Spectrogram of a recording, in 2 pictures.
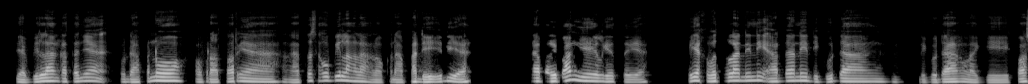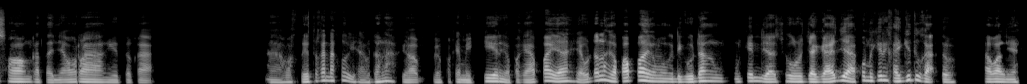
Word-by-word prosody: dia 115 - -1
bilang 155 +4 +4
katanya, 140 +5 -1 0.3
"Udah 115 -1 -2
penuh 175 +3 +4 0.3
operatornya." 135 +7 -1 0.4
Nah, 105 - -3
terus 165 0 -5
aku 180 0 -1
bilanglah, 160 -8 +2
"Loh, 105 - -3
kenapa 105 +1 -5
di - - +3 0.2
ini 155 - -2
ya, 120 - +2 0.6
kenapa 150 -1 0
dipanggil?" 170 0 +3
Gitu 130 -4 -6
ya. 110 - -5 0.5
"Ya, - - +7
kebetulan 160 +5 +2
ini 185 +1 +1
ada 140 +5 -1
nih 175 0 +2
di - - -3
gudang. 135 -1 0 0.5
Di 105 - -10
gudang 120 +4 +1
lagi 105 -1 -5 0.2
kosong," 130 -1 +1
katanya 105 -1 -4
orang, 115 -2 +1
gitu, 100 0 -8
Kak. 95 -2 -5 1.1
Nah, 105 -1 -6
waktu 110 +2 -9
itu 130 - -12
kan 185 - 0
aku, 175 -2 -5
"Ya 110 -5 -6
udahlah." 125 +9 -2
Gak 105 -1 -5
gak 105 -1 -9
pakai 110 - -6
mikir 125 +9 0
gak 105 - -4
pakai 105 0 -3
apa 150 +9 -2
ya. 140 -3 +5
"Ya 110 - -2
udahlah 185 - +1
gak - - -2
apa-apa, 155 +4 +4
yang 155 -4 +3
mau 135 - -1
di 125 -1 -1
gudang. 150 +3 +2
Mungkin 130 +5 -2
ya 125 -4 +3
suruh 130 0 0
jaga 125 -1 +4
aja," 170 0 +5
aku - - -13
mikirnya 195 +2 +1
kayak 140 - +3
gitu, 200 - 0
Kak, - - +1
tuh 110 -1 0 0.3
awalnya. 120 -2 +2
130 Hz, 200 wpm, -22 LUFS, 115-155 Hz, 1.1 s, Ya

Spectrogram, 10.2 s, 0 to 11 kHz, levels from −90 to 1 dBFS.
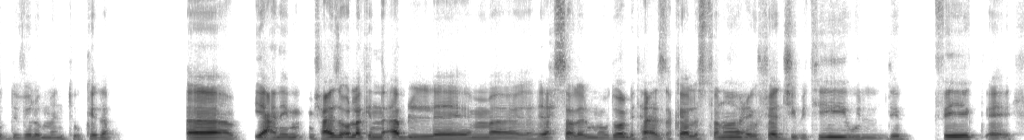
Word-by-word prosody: development 115 +1 -9
وكده 130 +4 -8 0.7
آآ، 125 -1 +7
يعني 125 -1 +2
مش 125 -1 -9
عايز 135 +3 +6
أقول 135 0 +2
لك 140 -1 +2
إن 120 -1 -3
قبل 130 -4 +1 0.4
ما 115 -1 -3 0.2
يحصَل 125 -2 -2
الموضوع 115 +3 -2
بتاع 115 -2 -2
الذكاء 120 +2 -2
الإصطناعي 120 +1 -3
وchat 125 +2 -1
gpt 110 +2 -11 0.3
والdeepfake 120 +4 -3
آآ 110 - -6
120 Hz, 115 wpm, -23 LUFS, 115-130 Hz, 0.7 s, آآ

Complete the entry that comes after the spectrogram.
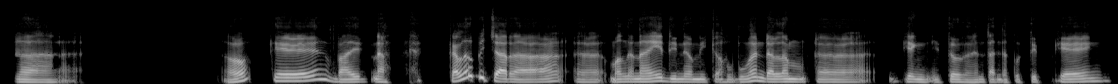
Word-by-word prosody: Nah. 110 -2 -2 1.5
Oke, 160 - 0 0.6
baik. 115 +1 +1
Nah, 120 -2 -1 0.5
kalau - - +4
bicara, 125 - +2 0.2
eee, 110 -1 -4
mengenai 130 +5 +2
dinamika 125 -3 -1
hubungan 130 +7 0
dalam, 125 0 +2
eee, 115 -1 -2 0.4
geng 120 -2 +1
itu 110 +3 -2
kan, 105 +2 -3
tanda 110 -1 -4
kutip - - -8
"geng" 140 +6 0
120 Hz, 95 wpm, -23 LUFS, 115-130 Hz, 1.5 s, kalau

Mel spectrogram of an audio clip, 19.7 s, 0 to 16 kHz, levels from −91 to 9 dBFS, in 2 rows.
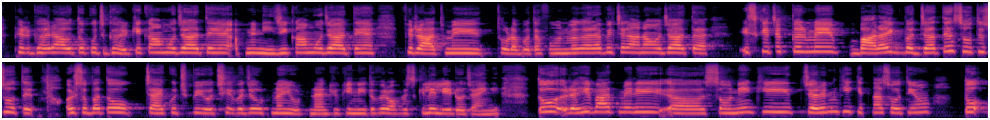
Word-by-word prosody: फिर 280 -2 -1
घर 265 +1 0
आओ 270 -1 +3
तो 275 - +1
कुछ 270 -3 -5
घर 240 -2 -1
के 230 +5 0
काम 275 0 0
हो 275 - 0
जाते 270 0 +3
हैं, 265 0 0
अपने 260 0 -3
निजी 240 0 0
काम 270 0 +1
हो - - +1
जाते 260 -1 +3
हैं, 255 -1 0 0.3
फिर 280 - +1
रात 230 -1 +5
में 245 -1 +2 0.2
थोड़ा 225 -3 +1
बोता 220 +1 -4
फ़ोन 235 0 -4
वगैरह 260 +1 +2
भी 285 - -3
चलाना 275 -1 0
हो 265 - 0
जाता 265 -1 +2
है। 235 - -2 0.4
इसके 315 +3 0
चक्कर 330 0 -1
में 320 -1 +4 0.2
12-1 265 +2 +5
बज 275 -3 +3
जाते 265 +4 +2
हैं 360 - +3
सोते-सोते। 315 - -1 0.4
और 255 - +4
सुबह 265 0 +1
तो 285 0 +2 0.3
चाहे 245 -3 +2
कुछ 260 -1 -7
भी 265 -1 -3
हो, 235 - +1
6 240 +2 -4
बजे 245 +1 0
उठना 250 -1 -2
ही 245 - 0
उठना 215 -1 -5
है 215 - 0
क्योंकि 230 +1 -4
नहीं 230 0 -2
तो 240 - -4
फिर 250 0 +2
ऑफ़िस 225 0 -5
के 245 - -9
लिए 255 0 +3
लेट 225 -2 +2
हो 210 - -1
जाएँगे। 195 +1 -6 0.4
तो 325 +1 +3
रही 265 +4 +4
बात 310 0 +1
मेरी 300 0 0
अ, 235 -1 -1
सोने 250 +4 -2
की 310 -1 +1 0.2
चरण 290 +2 +4
कि 330 +1 -3
कितना 275 -1 -4
सोती 265 +1 -2
हूँ 290 +2 -5 0.3
तो 305 -1 +3
265 Hz, 220 wpm, -23 LUFS, 240-285 Hz, 0.4 s, रात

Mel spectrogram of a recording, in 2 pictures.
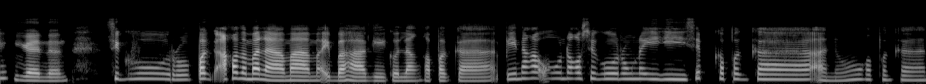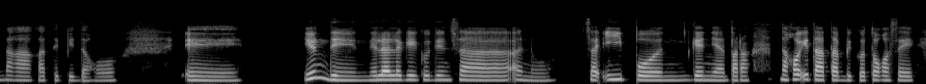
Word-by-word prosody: Hay 285 - -8
gano'n. 175 -3 +1 0.4
Siguro 250 -3 -5
'pag 265 +1 +3
ako 280 -1 +5
naman, 250 -3 +6
ah, 185 -2 +7
ma 190 -1 +6
maibahagi 175 -2 +1
ko 175 - -5
lang 170 0 -2
kapagka 170 -1 -4
pinakauna 275 +1 -2
ko - - +1
sigurong 255 -1 -4
naiisip 235 +2 -3
kapagka 250 -2 -5 0.6
ano, 190 +6 -7
kapagka 205 -2 -10
nakakatipid 190 -2 -6
ako, 180 +2 -11 0.7
eh, 185 -1 -1 0.6
yun 280 0 +5
din, 190 -2 +2
nilalagay 210 +1 +5
ko 205 0 -5
din 210 0 -2
sa 210 +1 -1 0.5
ano, 180 -3 -6 0.3
sa 205 -2 +1
ipon 200 -4 +1
ganiyan 195 -2 +1
parang, 195 0 -1 0.2
"Naku, 235 +1 +4
itatabi 205 -3 +3
ko 190 - -1
'to 200 +1 0
kasi 190 -1 -2
200 Hz, 125 wpm, -25 LUFS, 185-235 Hz, 0.7 s, ah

